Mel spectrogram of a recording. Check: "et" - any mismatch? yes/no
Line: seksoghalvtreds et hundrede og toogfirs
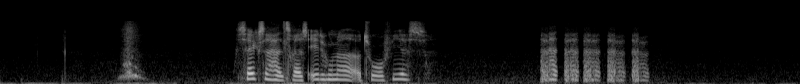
no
